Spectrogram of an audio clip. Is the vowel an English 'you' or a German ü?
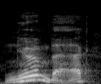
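German ü. The first vowel is a rounded front ü. "Nuremberg becomes"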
